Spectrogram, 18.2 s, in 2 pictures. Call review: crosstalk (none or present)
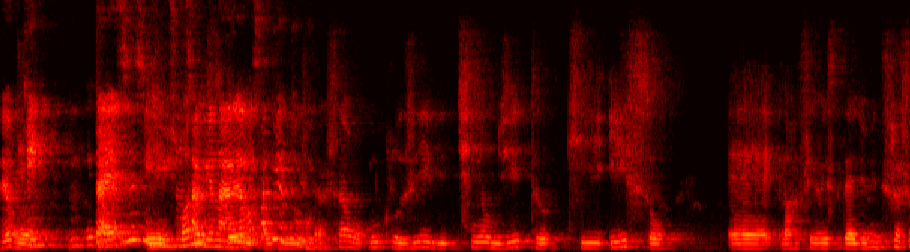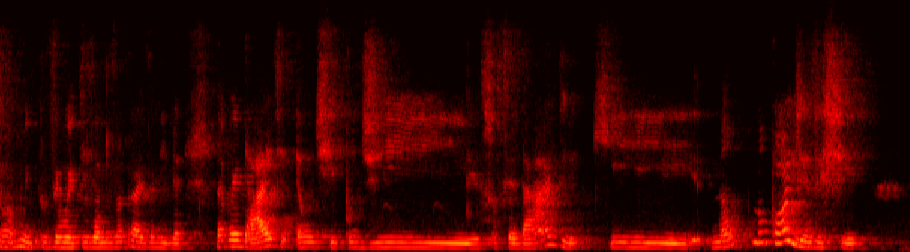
present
